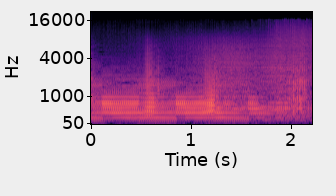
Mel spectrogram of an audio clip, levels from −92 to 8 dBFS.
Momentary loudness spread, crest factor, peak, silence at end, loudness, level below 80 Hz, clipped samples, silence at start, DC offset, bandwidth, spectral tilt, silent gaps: 5 LU; 18 dB; -10 dBFS; 0 s; -27 LUFS; -70 dBFS; under 0.1%; 0 s; under 0.1%; 17 kHz; -3 dB/octave; none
